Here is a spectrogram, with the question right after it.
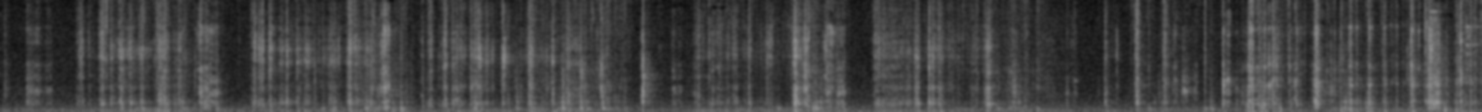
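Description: A metal blade scrapes crumbly chunks off a solid, partly carved pink-and-white marbled soap bar held in the hand. The scraping comes as a dense run of crisp, dry crackles and scratchy strokes, bright and high with almost no low end. Each stroke stops sharply with no ring.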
